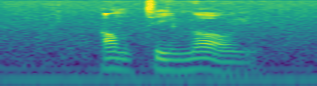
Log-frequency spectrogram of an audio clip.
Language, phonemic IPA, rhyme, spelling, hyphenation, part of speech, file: Dutch, /ˌɑn.tiˈmoːn/, -oːn, antimoon, an‧ti‧moon, noun, Nl-antimoon.ogg
- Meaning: the metallic chemical element antimony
